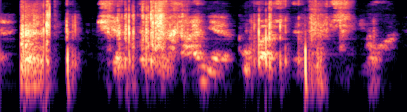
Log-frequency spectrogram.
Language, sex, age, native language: Icelandic, female, 18-19, Icelandic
